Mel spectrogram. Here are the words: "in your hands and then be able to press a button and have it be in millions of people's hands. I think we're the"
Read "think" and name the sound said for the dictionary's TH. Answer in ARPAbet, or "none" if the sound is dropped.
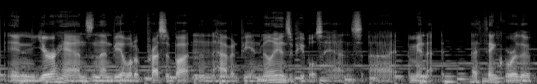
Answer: TH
